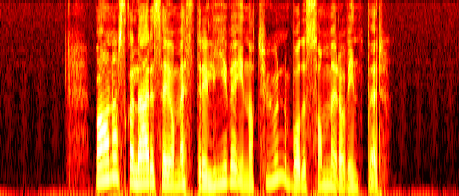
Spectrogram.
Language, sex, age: Norwegian, female, 32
